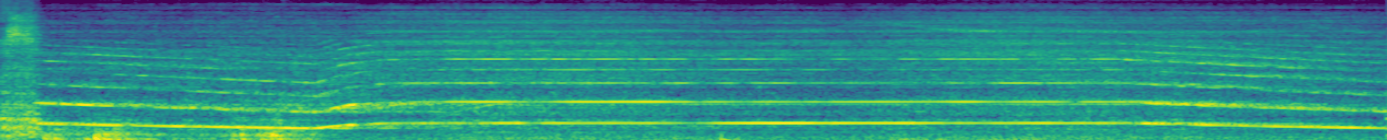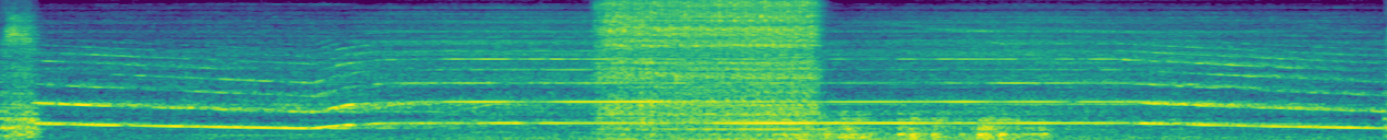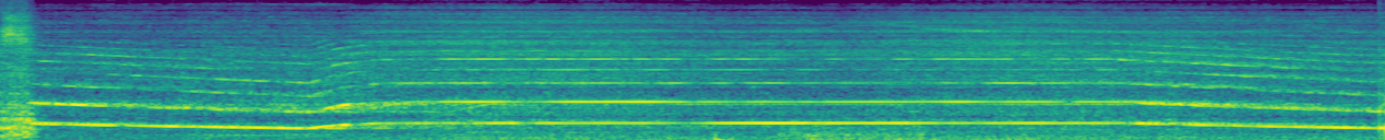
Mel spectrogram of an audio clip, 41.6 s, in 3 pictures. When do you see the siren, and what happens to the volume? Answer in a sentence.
The siren can be heard from 0.0 to 41.5 s, at a steady volume.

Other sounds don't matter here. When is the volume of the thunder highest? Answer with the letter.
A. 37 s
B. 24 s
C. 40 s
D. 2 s
B.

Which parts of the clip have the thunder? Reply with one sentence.
You can hear the thunder from 0.4 to 3.2 s, from 21.2 to 24.4 s and from 35.5 to 37.0 s.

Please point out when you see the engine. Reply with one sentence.
You can hear the engine from 19.8 to 22.1 s.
